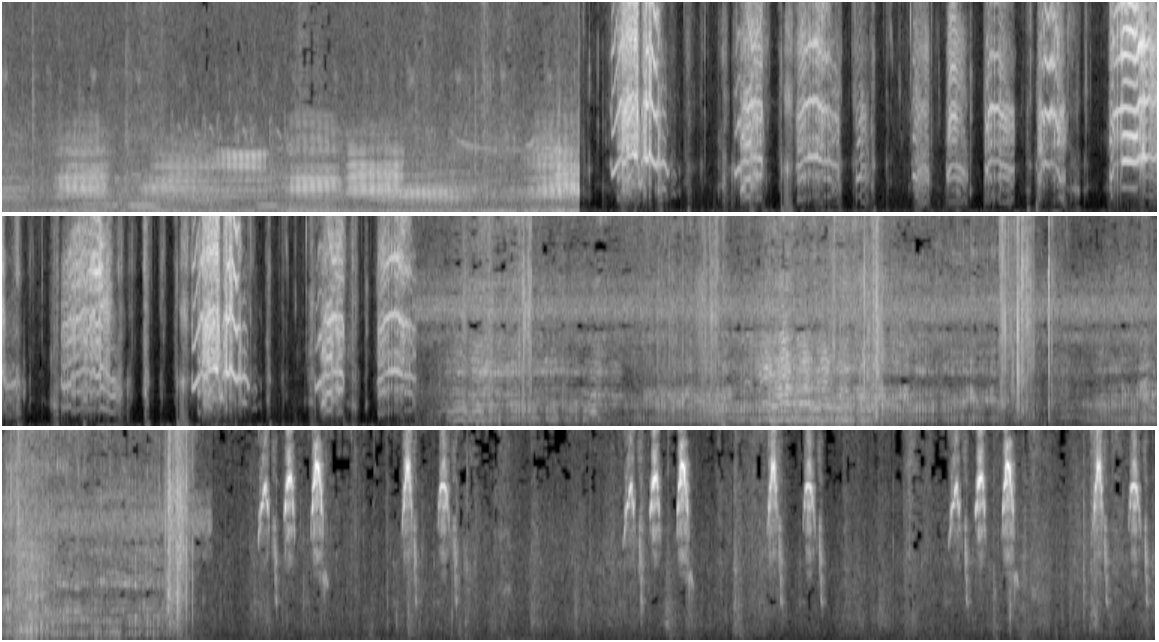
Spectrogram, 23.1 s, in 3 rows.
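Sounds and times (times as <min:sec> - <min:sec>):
otter squeaking chirps: 0:03.7 - 0:18.5, 0:19.5 - 0:20.9, 0:21.7 - 0:23.0.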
